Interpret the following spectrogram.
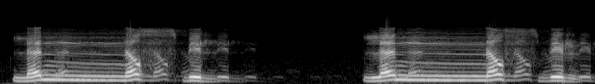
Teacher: وقف کے وقت را ساکن ہو جائے گا اور ترقیق کے ساتھ پڑھا جائے گا۔ لن نصبر لن نصبر سحرا وقف کے وقت ترقیق کے ساتھ پڑھا جائے گا۔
